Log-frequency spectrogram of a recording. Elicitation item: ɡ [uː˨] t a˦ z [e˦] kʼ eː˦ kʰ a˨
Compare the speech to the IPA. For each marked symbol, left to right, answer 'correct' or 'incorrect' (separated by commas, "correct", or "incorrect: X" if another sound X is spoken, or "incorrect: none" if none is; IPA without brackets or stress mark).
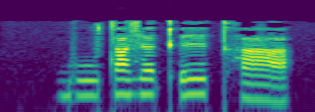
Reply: correct, incorrect: ɛ˦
